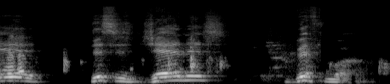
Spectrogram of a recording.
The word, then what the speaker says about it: Janus: not J no no I thought it was JN too it's Janice it's for January it symbolized the month of but anyway you could pronounce it like that if you want it could be junis too so yeah I'm telling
